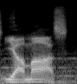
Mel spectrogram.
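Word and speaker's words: Γεια μας: thank you and of course who can forget yamas pronounced yamas a common toast you'll hear at Greek tavernes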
